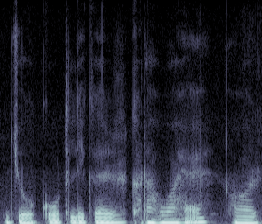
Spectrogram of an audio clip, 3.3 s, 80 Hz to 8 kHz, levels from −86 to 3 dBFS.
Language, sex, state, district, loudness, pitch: Hindi, male, Himachal Pradesh, Shimla, -14 LUFS, 120 Hz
